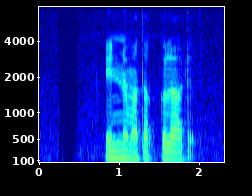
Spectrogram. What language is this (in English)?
Sinhala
